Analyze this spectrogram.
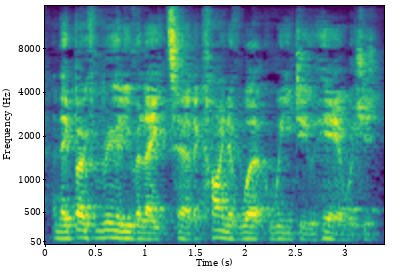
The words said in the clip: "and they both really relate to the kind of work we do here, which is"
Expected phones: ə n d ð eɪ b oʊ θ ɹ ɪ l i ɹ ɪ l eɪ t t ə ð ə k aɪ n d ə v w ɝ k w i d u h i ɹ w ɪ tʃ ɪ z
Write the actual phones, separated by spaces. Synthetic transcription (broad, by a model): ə n ð eɪ b oʊ θ ɹ ɪ l i ɹ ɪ l eɪ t t ə ð ə k aɪ n d ə v w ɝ k w i d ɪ h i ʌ w ɪ tʃ ɪ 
